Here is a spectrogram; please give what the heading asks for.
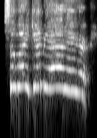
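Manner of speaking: very high, strained panicked scream; acted screech of desperation, pitch shooting up; panicked freak-out. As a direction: cry out for rescue in a panic. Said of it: "I start freaking out".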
